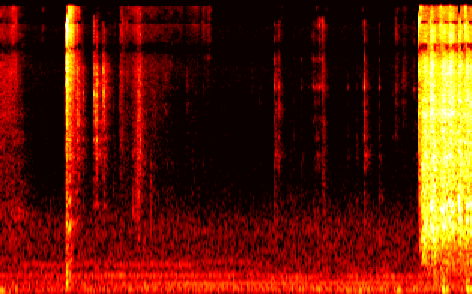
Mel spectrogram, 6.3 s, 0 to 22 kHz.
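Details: 2007 Hawk 250 Chinese single-cylinder dirt bike with crank-no-start, cranking on compression gauge with spark plug out: quiet shop hum, clicks, then short harsh whirring crank with no catch; reads about 60 PSI.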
